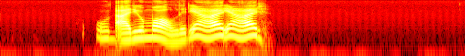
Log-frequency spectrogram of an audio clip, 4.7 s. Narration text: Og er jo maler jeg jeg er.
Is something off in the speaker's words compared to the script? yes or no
no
